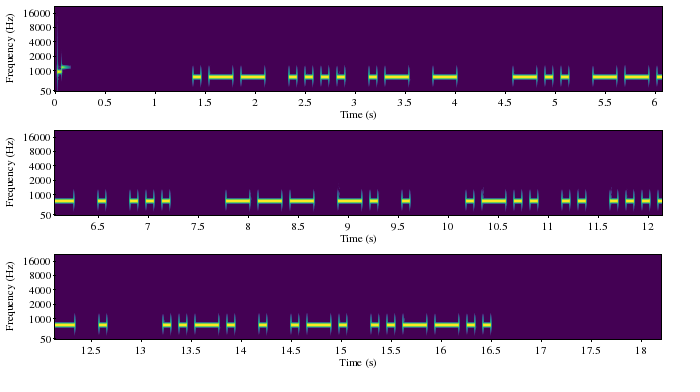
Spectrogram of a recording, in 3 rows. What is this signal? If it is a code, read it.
Morse code, heard as a keyed tone, about 15 wpm, 700 Hz. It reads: WHAT DOES ONE LIVE FER?
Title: Sentences from Top 200 Words and Abbreviations 15wpm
